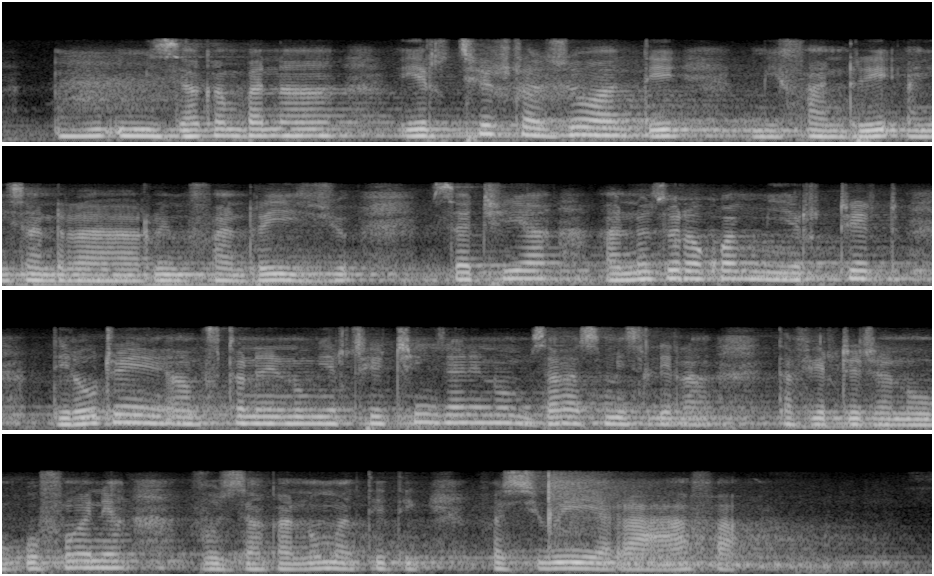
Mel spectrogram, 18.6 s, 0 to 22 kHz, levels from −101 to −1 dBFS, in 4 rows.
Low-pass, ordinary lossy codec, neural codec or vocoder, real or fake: 7.2 kHz; none; none; real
